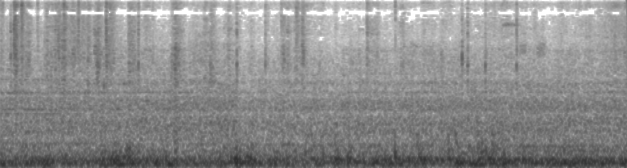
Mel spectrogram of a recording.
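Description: Steady low rumble of a moving train heard from inside the carriage, with faint rattles.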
